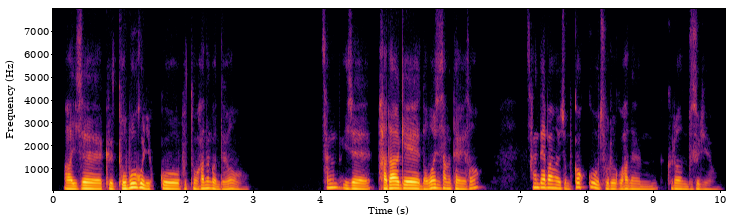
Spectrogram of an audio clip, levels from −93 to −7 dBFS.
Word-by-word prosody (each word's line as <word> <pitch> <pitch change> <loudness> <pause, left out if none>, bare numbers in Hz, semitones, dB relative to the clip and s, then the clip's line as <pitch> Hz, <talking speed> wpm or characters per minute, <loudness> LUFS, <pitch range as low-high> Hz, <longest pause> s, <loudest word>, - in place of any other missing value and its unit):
아, 125 -1 +2
이제 125 0 +3
그 120 -3 -3
도복을 175 +6 +4
입고 130 0 +1
보통 125 0 -7
하는 140 +3 0
건데요 105 -5 -5 1.1
상 175 +2 -3
이제 130 -3 0
바닥에 145 0 +5
넘어진 150 +6 +1
상태에서 140 - -4 0.7
상대방을 175 -4 0
좀 130 -3 -9
꺾고 190 - -2
조르고 125 -2 -5
하는 115 -2 -7
그런 125 -4 -5
무술이에요. 100 -4 -11
130 Hz, 285 characters per minute, -22 LUFS, 120-150 Hz, 1.1 s, 바닥에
